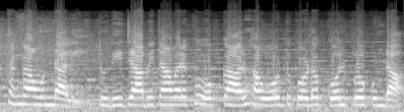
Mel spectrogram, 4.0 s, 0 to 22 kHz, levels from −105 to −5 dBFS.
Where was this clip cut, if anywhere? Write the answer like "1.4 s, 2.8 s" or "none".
none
